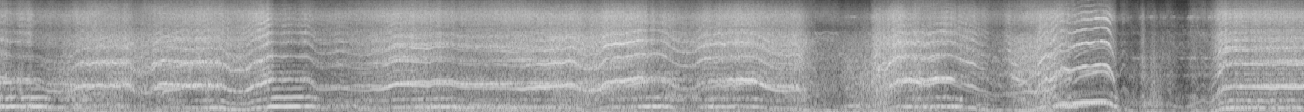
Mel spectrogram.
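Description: Drone motors whine loudly, rising and falling in pitch with sudden dips.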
